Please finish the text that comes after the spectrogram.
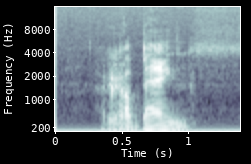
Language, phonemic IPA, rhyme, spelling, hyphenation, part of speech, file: Dutch, /rɑˈbɛi̯n/, -ɛi̯n, rabbijn, rab‧bijn, noun, Nl-rabbijn.ogg
- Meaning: rabbi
